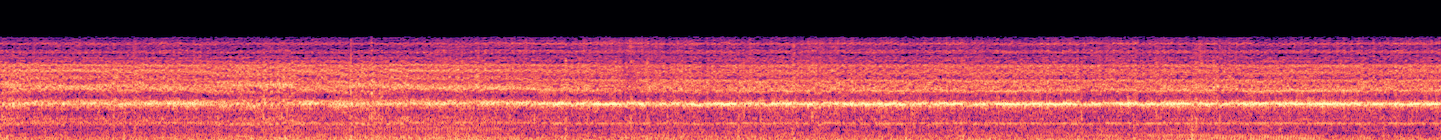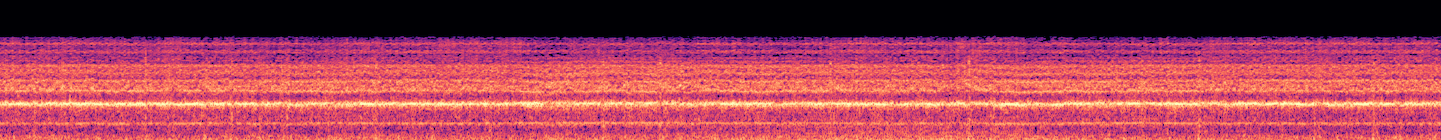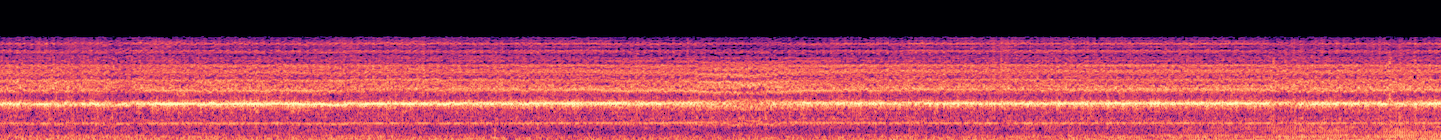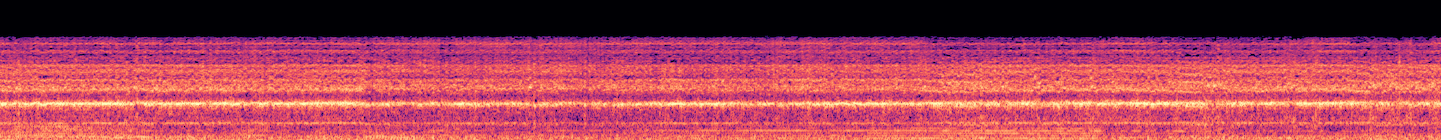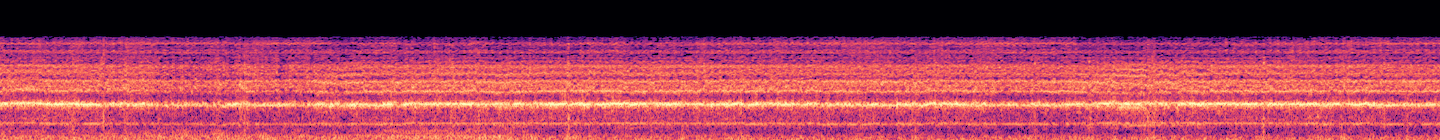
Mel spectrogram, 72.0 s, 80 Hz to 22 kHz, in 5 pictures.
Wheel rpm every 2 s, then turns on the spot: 150, 150, 150, 140, 140, 140, 140, 140, 140, 140, 140, 140, 140, 140, 140, 140, 140, 140, 150, 150, 150, 140, 150, 140, 150, 140, 140, 140, 150, 140, 140, 140, 140, 140, 140, 140.
none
